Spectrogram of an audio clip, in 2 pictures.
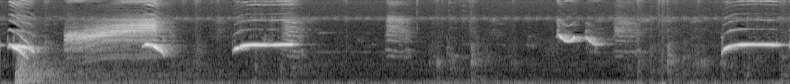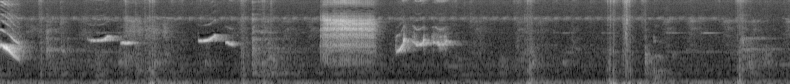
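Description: Common iora giving a few arched whistles that rise and fall, along with short chirps. Bursts of wing flapping come about a second in and again past the middle as the bird flutters in its cage.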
